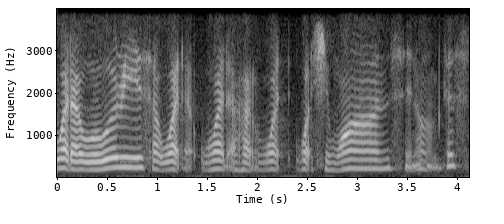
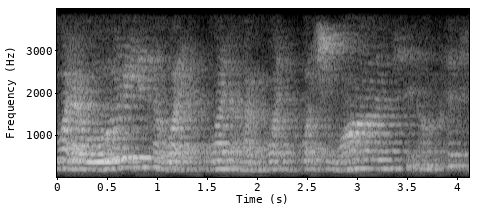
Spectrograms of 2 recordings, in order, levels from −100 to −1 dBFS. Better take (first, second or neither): first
